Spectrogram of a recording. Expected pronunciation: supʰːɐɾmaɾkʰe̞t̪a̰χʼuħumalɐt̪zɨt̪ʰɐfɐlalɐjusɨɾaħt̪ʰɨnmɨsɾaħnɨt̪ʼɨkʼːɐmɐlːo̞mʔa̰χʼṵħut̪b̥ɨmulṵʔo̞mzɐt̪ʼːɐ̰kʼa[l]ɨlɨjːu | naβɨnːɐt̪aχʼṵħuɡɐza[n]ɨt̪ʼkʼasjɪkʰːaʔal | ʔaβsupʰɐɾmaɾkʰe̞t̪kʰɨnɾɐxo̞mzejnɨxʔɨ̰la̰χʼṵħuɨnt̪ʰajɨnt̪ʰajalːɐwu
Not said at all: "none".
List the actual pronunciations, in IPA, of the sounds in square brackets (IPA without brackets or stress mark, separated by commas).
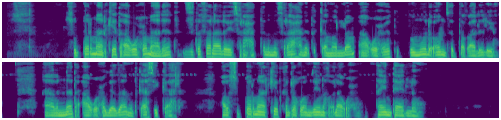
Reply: l, m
